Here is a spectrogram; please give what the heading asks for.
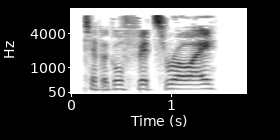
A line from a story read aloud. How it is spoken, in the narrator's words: a man near him said, his voice booming across the hall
